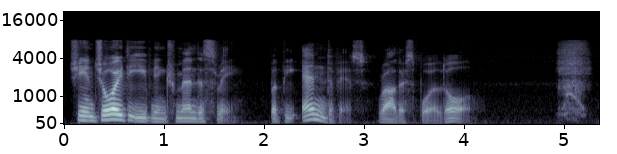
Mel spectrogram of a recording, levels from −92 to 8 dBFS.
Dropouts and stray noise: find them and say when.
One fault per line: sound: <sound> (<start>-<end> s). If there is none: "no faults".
sound: sniff (4.9-5.3 s)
